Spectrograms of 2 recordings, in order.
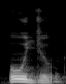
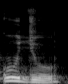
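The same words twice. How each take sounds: First: The bounce after j is only slightly u-like. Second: The bounce after j becomes a full u vowel. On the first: The speaker calls it right. "tapi uju" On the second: The speaker calls it wrong. "Bukan uju"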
